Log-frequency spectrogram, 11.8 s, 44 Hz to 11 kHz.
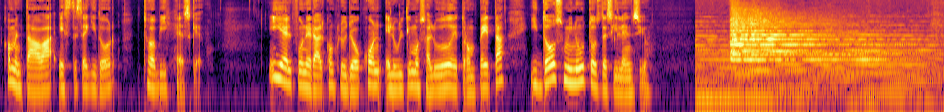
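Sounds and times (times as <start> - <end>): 
speech: 0.1 - 2.7, 3.4 - 8.2
clock tower bell tolling in London: 9.1 - 11.8.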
